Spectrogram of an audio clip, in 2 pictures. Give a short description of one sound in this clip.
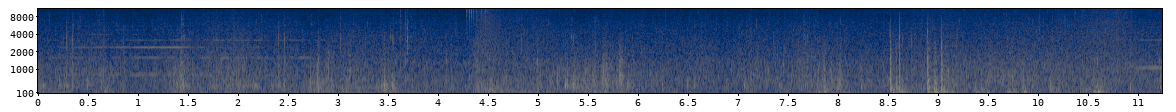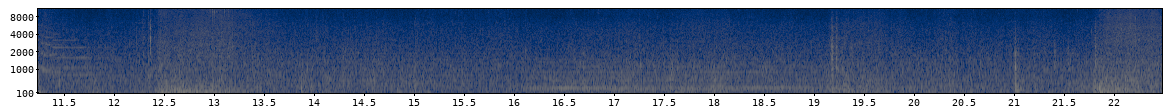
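Waves wash and splash against a wooden ship.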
